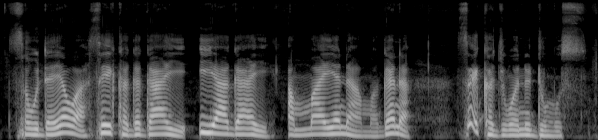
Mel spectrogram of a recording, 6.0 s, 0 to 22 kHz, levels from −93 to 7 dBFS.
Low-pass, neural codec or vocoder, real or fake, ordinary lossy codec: 19.8 kHz; none; real; none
